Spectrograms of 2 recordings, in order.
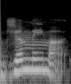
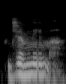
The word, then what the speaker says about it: Gymnema: you get a tincture so gymnema G Y M in II M a Jim gymnema you can get the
